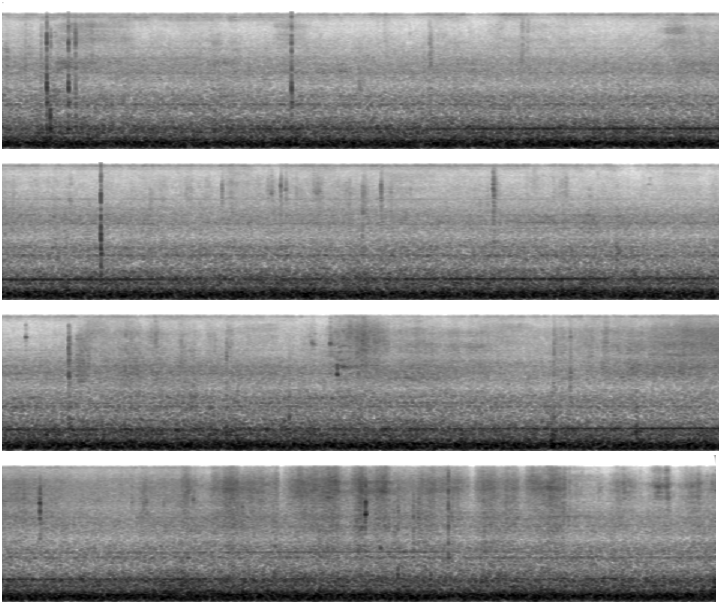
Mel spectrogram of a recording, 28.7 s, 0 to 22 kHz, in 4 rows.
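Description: Running noise inside a JR West 700 series Shinkansen car at speed: a steady low rumble of the train on the rails, with a faint whine slowly rising in pitch.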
